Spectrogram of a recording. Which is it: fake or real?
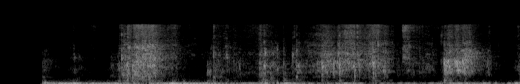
fake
